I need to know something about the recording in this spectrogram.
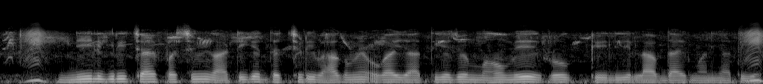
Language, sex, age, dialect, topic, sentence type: Hindi, male, 31-35, Kanauji Braj Bhasha, agriculture, statement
